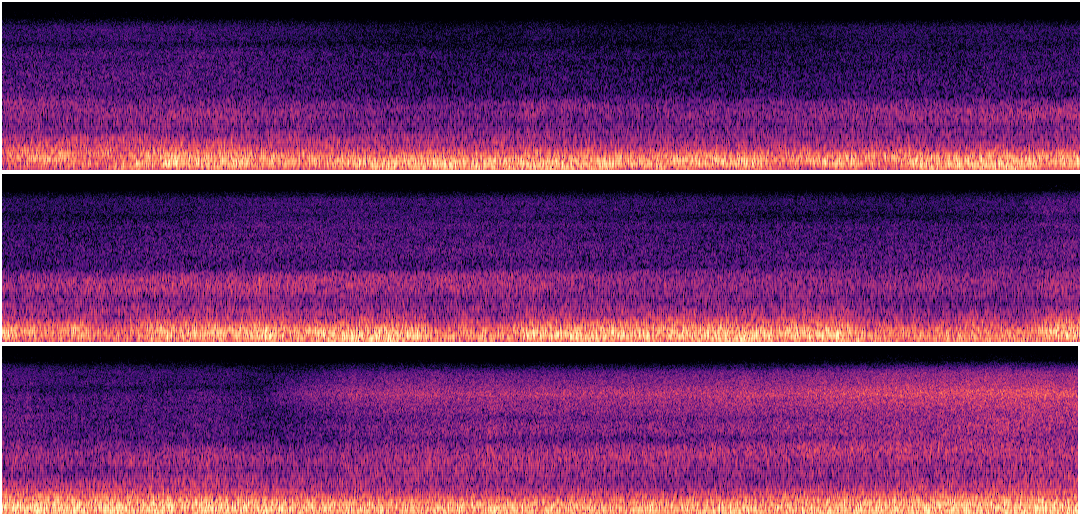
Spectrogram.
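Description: Ocean surf breaking on a sandy beach: a continuous wash that swells and eases with each wave. A brighter hiss of foaming water joins in about two-thirds of the way through.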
